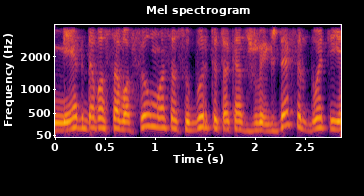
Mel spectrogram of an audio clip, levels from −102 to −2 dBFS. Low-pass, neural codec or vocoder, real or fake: 3.6 kHz; none; real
